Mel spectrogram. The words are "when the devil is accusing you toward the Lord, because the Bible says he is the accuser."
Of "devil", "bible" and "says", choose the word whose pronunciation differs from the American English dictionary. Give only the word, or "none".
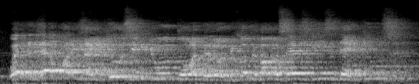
devil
